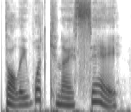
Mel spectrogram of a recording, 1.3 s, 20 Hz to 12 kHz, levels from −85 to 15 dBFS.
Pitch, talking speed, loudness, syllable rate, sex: 195 Hz, 230 wpm, -18 LUFS, 5.1 syllables/s, female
